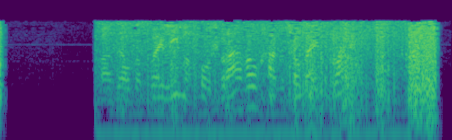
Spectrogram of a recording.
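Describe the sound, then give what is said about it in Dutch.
A distant radio station comes through static, a thin, tinny voice barely rising above a steady wash of hiss for a few seconds before cutting off abruptly. “er zat iemand die zat wat in de ruis ver weg, probeer het nog eens, speer die BC, ik luister.”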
